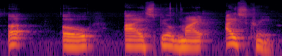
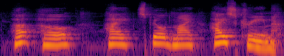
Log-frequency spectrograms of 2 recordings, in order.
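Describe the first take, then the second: First: The vowels begin with sharp glottal catches. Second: The vowels begin with a breathy h sound. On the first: "in one sentence I've done four glottals" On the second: "If I wanted to really avoid the glottal"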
